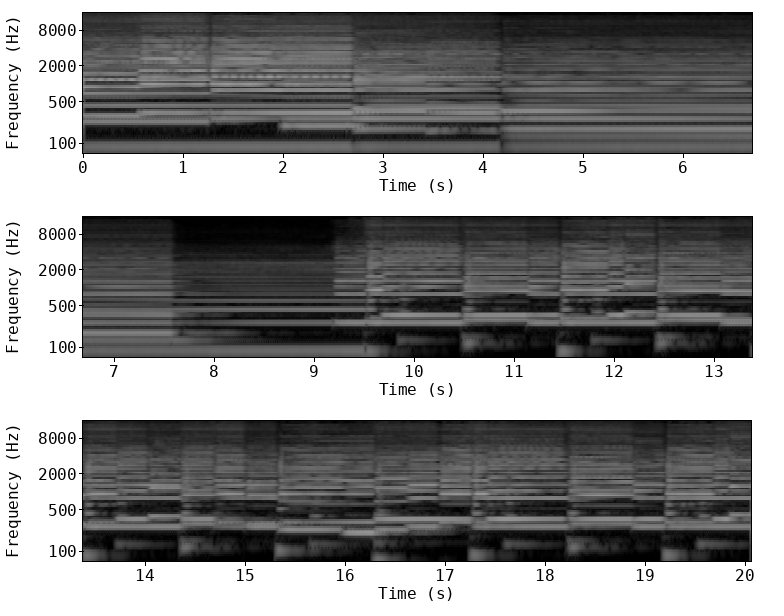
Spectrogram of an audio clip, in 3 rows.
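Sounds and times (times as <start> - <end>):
clarinet choir playing: 0.0 - 7.6, 9.5 - 20.0.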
